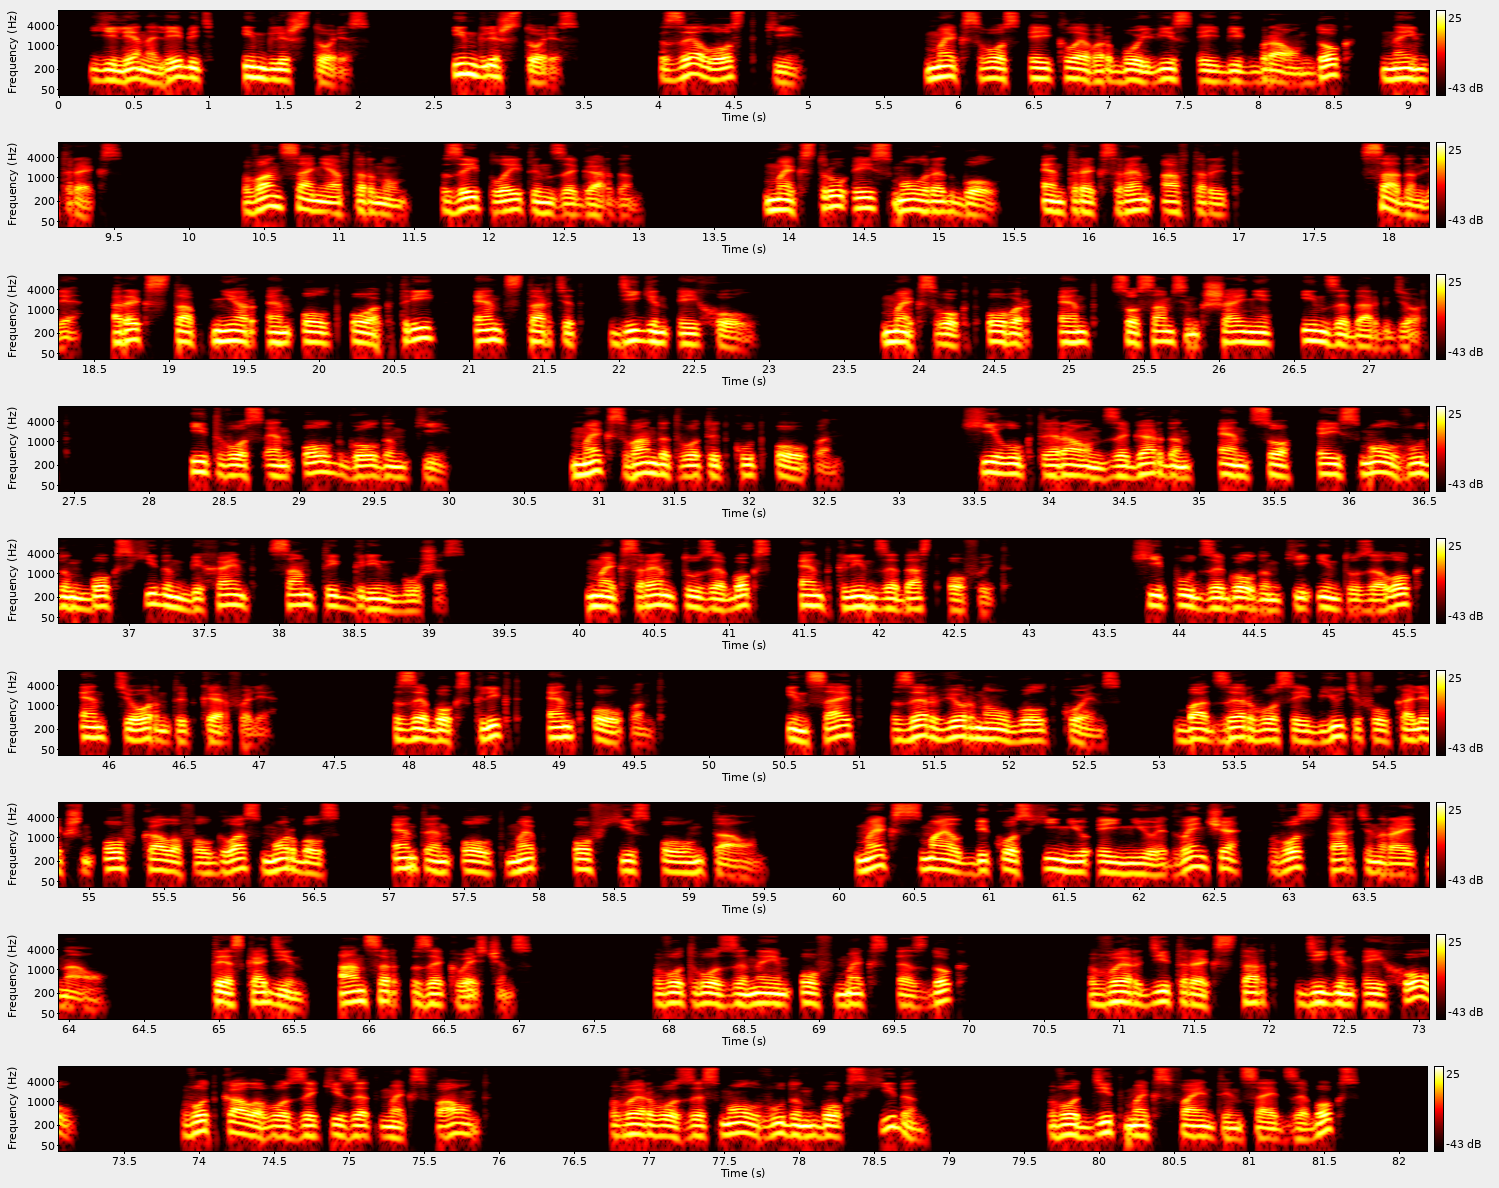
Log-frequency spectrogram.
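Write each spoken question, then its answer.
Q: What was the name of Max's dog?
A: Rex

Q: Where did Rex start digging a hole?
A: Near an old oak tree

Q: What color was the key that Max found?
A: Golden

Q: Where was the small wooden box hidden?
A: Behind some thick green bushes

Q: What did Max find inside the box?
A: Colorful glass marbles and an old map of his town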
